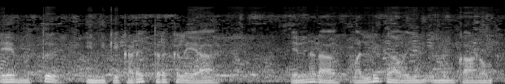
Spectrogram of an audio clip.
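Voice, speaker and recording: Casting: man as low-voiced cartoon village customer, grumbling, loud crowd all around. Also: normal speed, lightly acted. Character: grumbling male village tea stall customer. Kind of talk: animated moral story dialogue. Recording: loud crowd noise behind voice.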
